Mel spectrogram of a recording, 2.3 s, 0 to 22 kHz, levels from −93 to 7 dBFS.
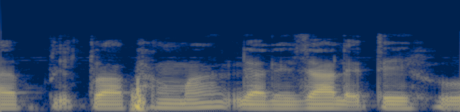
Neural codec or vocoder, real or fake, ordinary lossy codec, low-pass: none; real; MP3, 64 kbps; 7.2 kHz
